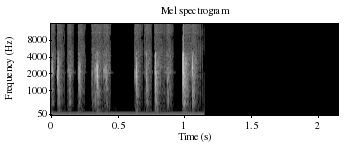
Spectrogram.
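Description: Keyboard-typing sound effect: a quick run of about ten sharp clicks that cuts off suddenly after about a second.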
